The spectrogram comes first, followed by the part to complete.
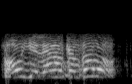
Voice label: aircraft destroyed mood high; speech; War Thunder

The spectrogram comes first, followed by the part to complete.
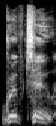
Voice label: Speech Pilots Torpedo, EN GB; World Of Warships

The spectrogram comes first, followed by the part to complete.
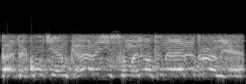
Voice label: japanese first wave, dialogs russian; War Thunder

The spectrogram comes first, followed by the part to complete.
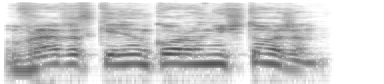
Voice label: RU Speech Destroy Enemy Battleship; World Of Warships; USSR Ovechkin

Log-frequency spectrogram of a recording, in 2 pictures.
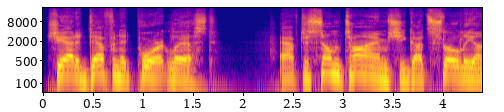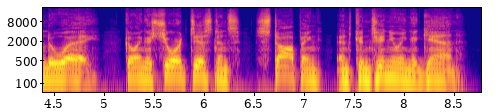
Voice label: debriefing, english; War Thunder

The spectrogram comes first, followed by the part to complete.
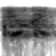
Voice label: dialogs japanese; War Thunder

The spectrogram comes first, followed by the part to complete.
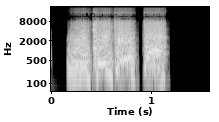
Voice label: voice message direct hit, crew tanks japanese

